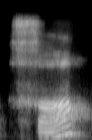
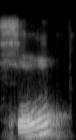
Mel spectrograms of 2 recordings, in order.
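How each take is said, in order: First: The vowel after the consonant sounds like open 'ah'. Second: The vowel after the consonant sounds like rounded 'oh'. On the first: The speaker calls it right. "It's kha" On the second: The speaker calls it wrong. "It's not ho. That's incorrect"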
